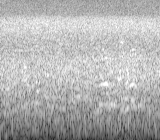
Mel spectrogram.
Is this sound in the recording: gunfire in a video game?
no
